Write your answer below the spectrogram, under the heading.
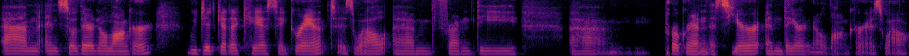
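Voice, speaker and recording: Over a quiet background, a woman with a very deep, low pitch talks at a fairly slow pace in a monotone, flat intonation. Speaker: sledge hockey organization delegate. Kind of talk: council meeting Q&A. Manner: loud.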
